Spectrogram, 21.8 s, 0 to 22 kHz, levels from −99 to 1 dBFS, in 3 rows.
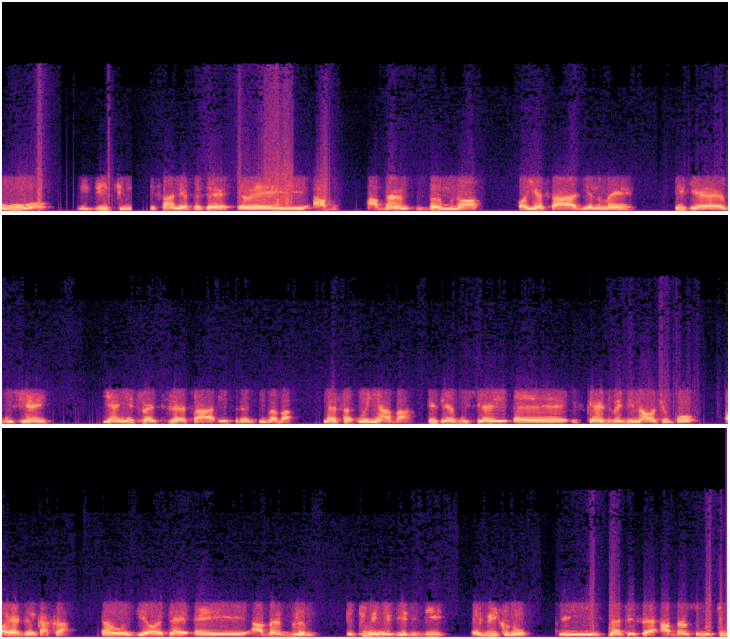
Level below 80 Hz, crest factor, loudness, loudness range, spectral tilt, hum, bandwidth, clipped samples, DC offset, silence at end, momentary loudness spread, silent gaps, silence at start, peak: -62 dBFS; 12 dB; -15 LUFS; 2 LU; -7.5 dB/octave; none; 7.6 kHz; under 0.1%; under 0.1%; 0 s; 9 LU; none; 0 s; -4 dBFS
